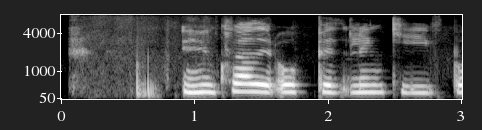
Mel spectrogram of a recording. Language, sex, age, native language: Icelandic, female, 11, Icelandic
